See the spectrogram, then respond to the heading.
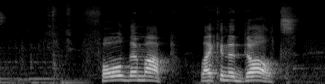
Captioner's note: scolding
